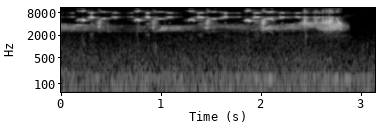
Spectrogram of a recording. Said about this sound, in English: Is it a firecrest? You can get firecrest, this is a goldcrest. Goldcrest. Yeah, firecrests are very similar but rarer.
